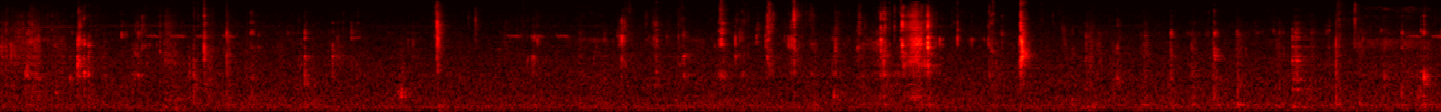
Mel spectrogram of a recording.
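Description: Close-miked chewing and biting of fried cassava, with short sharp clicks and crackles scattered throughout. They come thickest about nine seconds in.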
